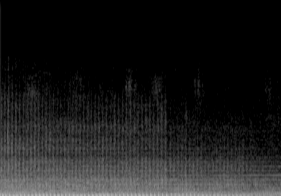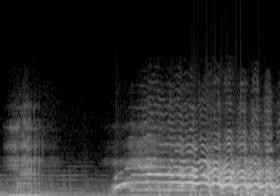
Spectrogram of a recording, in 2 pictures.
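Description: A low rumbling snort leads into a loud, shrill horse whinny rising and wavering, with a few hoof thuds beneath it.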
